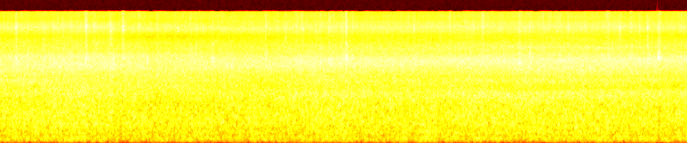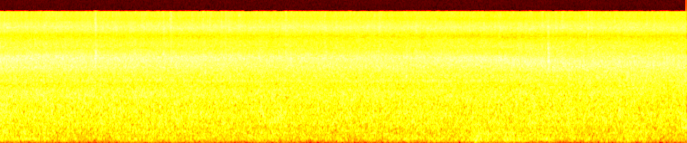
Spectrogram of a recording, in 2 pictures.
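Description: Heavy downpour of rain and hail on the ground and roofs outside a window, a steady dense hiss with faint scattered ticks.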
